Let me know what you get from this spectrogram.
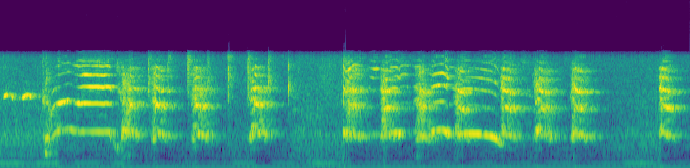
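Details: Six-week-old Havanese puppies from Oreo and Reddy's litter give a rapid run of high, harmonic yips and whines, some sliding downward, in quick bursts, with a steady low hum underneath.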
